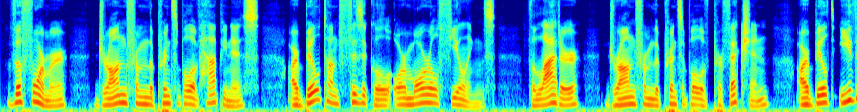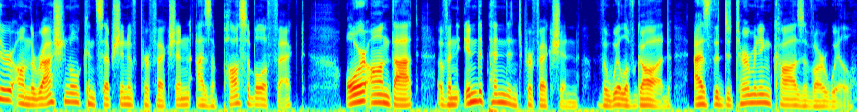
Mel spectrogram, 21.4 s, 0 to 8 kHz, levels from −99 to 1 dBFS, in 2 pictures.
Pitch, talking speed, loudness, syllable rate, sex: 135 Hz, 150 wpm, -21 LUFS, 4.9 syllables/s, male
